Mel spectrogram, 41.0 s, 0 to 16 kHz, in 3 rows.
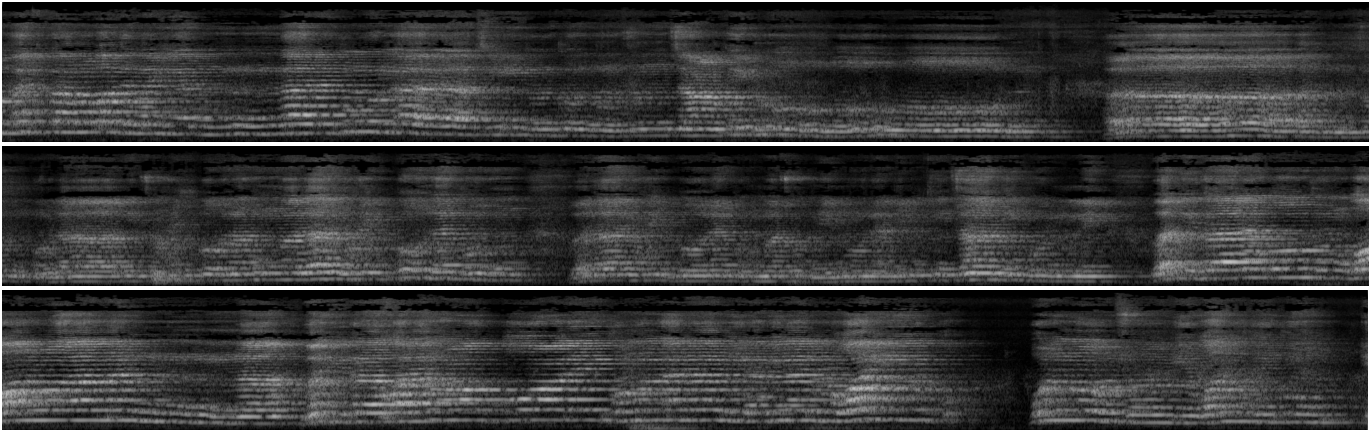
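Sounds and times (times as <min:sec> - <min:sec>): man chanting melodically: 0:00.0 - 0:36.8, 0:37.6 - 0:41.0.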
